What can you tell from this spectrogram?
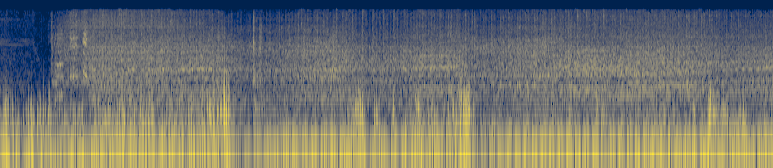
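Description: Motorcycle engine pulling away from a stop and accelerating, its note dipping briefly twice as it shifts up. Wind noise comes in on the microphone as the bike gets under way.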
